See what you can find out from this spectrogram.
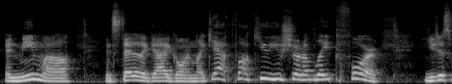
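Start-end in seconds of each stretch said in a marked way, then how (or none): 2.1-3.8 high-pitched, tit-for-tat retort; mock angry comeback. Friend throws lateness back at his accuser, mock anger. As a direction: imitate someone firing blame back, not shouted. Acted comeback in a retold quarrel.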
